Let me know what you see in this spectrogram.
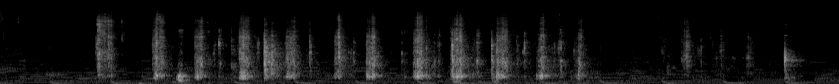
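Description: Close-miked crunching of a mouthful of crisp radish kimchi (seokbakji), rhythmic bites about three or four a second for about five seconds, over quiet background music. A couple of sharp clicks come near the end.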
